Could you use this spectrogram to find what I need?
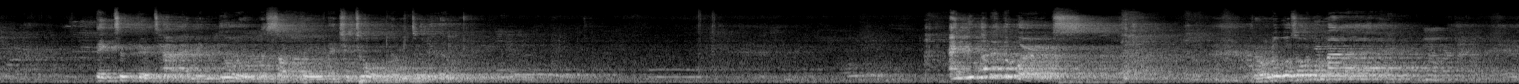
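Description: A man speaks with animation through a microphone and loudspeakers in an echoing hall.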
